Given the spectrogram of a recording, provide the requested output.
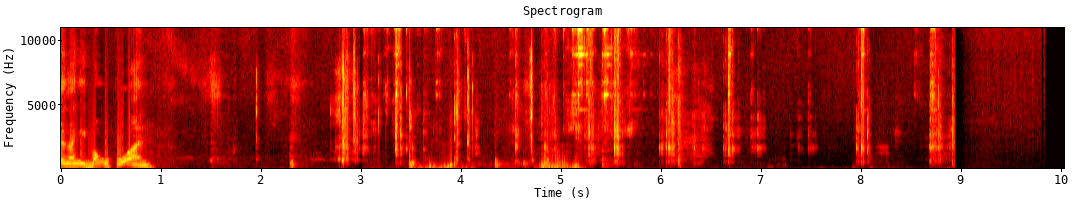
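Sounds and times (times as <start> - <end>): knocks and rustles: 2.3 - 9.0
light clinks: 3.0 - 9.0
heavy low thuds: 3.4 - 5.5.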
